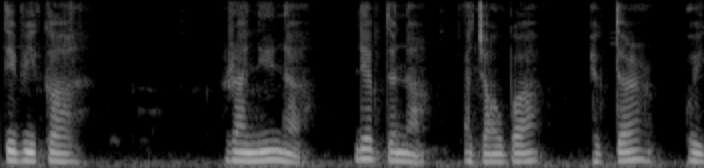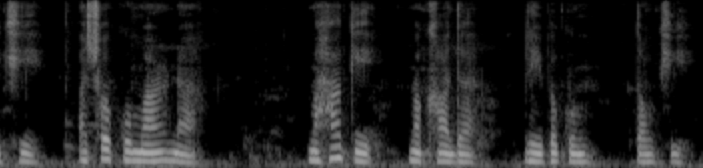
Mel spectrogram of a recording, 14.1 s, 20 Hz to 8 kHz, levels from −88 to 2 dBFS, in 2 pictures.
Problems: background sounds at intervals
